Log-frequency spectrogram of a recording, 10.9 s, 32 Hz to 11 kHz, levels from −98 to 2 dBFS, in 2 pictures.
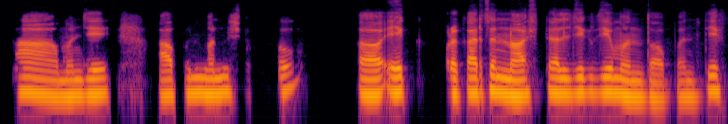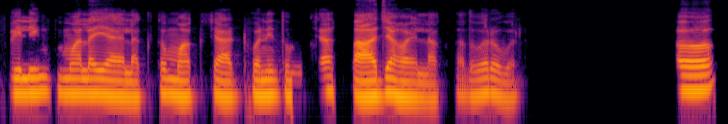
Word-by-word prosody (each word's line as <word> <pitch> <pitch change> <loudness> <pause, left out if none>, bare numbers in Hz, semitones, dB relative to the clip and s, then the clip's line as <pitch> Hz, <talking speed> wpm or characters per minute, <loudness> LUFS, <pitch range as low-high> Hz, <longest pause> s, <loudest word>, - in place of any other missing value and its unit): हां, 140 -3 +2
म्हणजे 130 +2 0 0.4
आपण 130 +3 -1
म्हणू 140 +1 +1
शकतो 150 +3 -8 0.5
अ, 135 -1 +4
एक 150 -1 +3 0.3
प्रकारचं 145 +1 +2
नोस्टेलजीक 140 +2 +2
जे 150 - +4
म्हणतो 125 -4 0
आपण 120 +2 -6
ते 155 - +1
फिलिंग 145 +1 +2
तुम्हाला 140 -1 +2
यायला 130 -3 +2
लागतं, 125 +4 -6
मागच्या 125 0 -1
आठवणी 130 +2 0
तुमच्या 125 +4 -5 0.2
ताज्या 125 +3 +6
व्हायला 120 -2 +1
लागतात, 110 +3 -9
बरोबर? 130 -4 -3 1.2
अ 160 0 +6
135 Hz, 135 wpm, -25 LUFS, 125-145 Hz, 1.2 s, ताज्या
